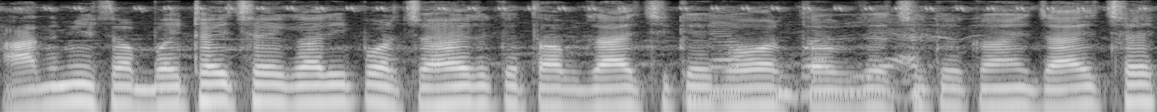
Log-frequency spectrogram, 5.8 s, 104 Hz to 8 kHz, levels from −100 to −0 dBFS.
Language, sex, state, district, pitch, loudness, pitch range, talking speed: Maithili, male, Bihar, Samastipur, 135 Hz, -17 LUFS, 130-145 Hz, 155 wpm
